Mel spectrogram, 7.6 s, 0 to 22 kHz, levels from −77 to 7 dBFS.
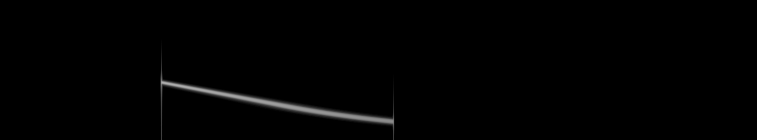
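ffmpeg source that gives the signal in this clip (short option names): -f lavfi -i "aevalsrc='pow(10,(-19-12*t/2.32)/20)*sin(2*PI*1950*2.32/(-22.5*log(2)/12)*(exp(-22.5*log(2)/12*t/2.32)-1))':d=2.32:s=44100"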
